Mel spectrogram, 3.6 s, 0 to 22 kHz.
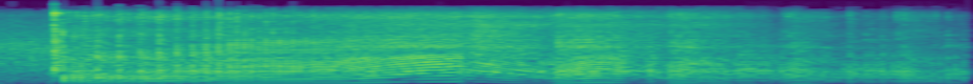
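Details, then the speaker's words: Older Poulan 1800 Wood Shark chainsaw, no-start repair, on choke: it fires but revs surge and fall unevenly, like a lean mixture, pulling too little tank fuel to run. Carb jets were found way out; suspected to need a carb kit. "Just by the way it's acting, it's not really wanting to pull a lot of fuel. It will pull tank fuel, it's just not a great amount enough to run."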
